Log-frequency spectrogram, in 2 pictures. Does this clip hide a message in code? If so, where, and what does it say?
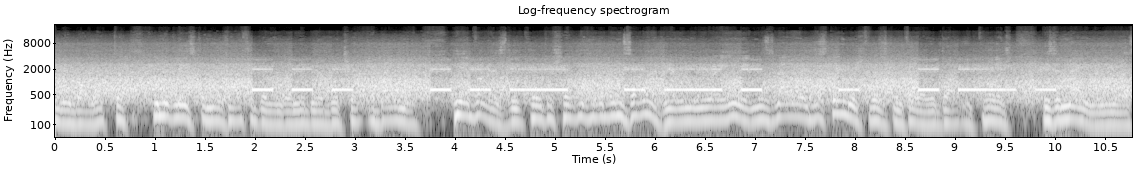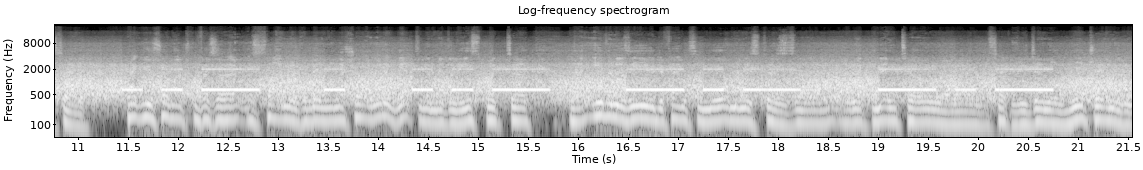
Yes: Morse code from 1.9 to 20.8 s, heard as a keyed tone, hand-sent with a paddle, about 6 wpm, 660 Hz, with heavy radio static and a narrow filter. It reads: SURER UEUKK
